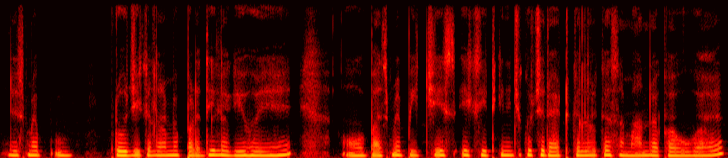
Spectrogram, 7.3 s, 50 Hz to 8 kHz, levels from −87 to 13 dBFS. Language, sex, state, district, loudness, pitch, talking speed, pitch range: Hindi, female, Bihar, Sitamarhi, -31 LUFS, 210 Hz, 200 wpm, 200-220 Hz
